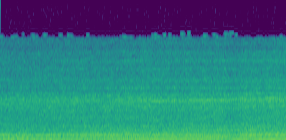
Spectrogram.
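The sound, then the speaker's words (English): A Ferrari Mondial T engine drones steadily and climbs in pitch as it revs up after a gearshift, a continuous mechanical hum building toward the end with no voices present. “TestDrive: Ferrari Mondial T”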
